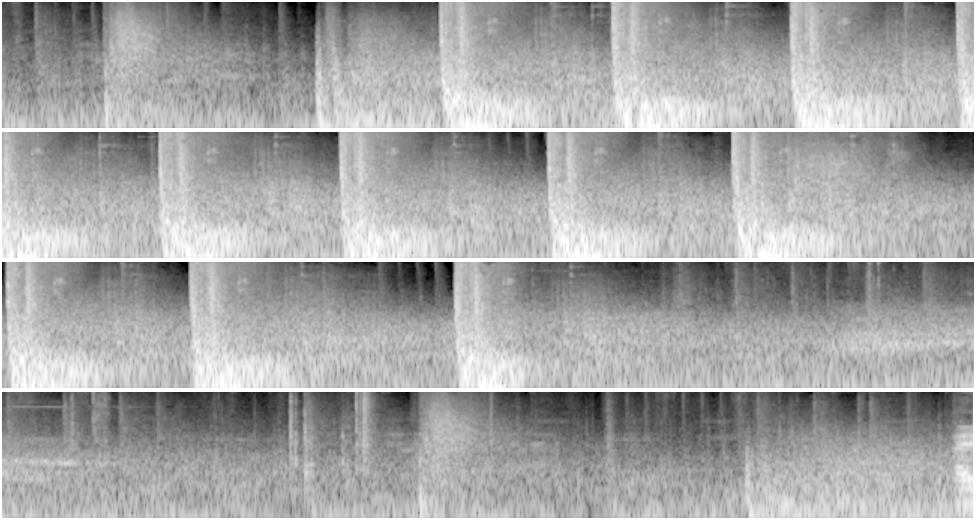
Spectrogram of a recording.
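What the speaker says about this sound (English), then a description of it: "Are you shooting that way?" Gunfire in the video game Generation Zero: a rhythmic series of about a dozen loud, evenly spaced shots, then the firing stops and a softer, rumbling background takes over.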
